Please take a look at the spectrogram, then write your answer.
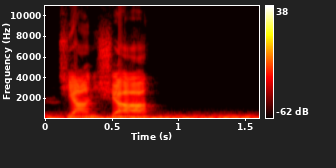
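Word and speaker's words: Tian Xia: know uh okay so here on the wiki pronounced Tian Shaw yeah so tiancha is uh actually you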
